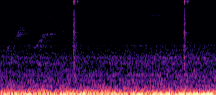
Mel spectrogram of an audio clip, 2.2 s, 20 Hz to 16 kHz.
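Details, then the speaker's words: Nemtek Druid electric fence energiser just activated with the magnetic disc, reading 9 ("good"). Sharp single ticks about once a second over low outdoor rumble as pulses go onto the fence and return; normal, healthy fence. "you should be able to hear the fence ticking as it is now. That means that electricity is being put onto the fence and it's coming back, and it means that the fence is in a healthy state."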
